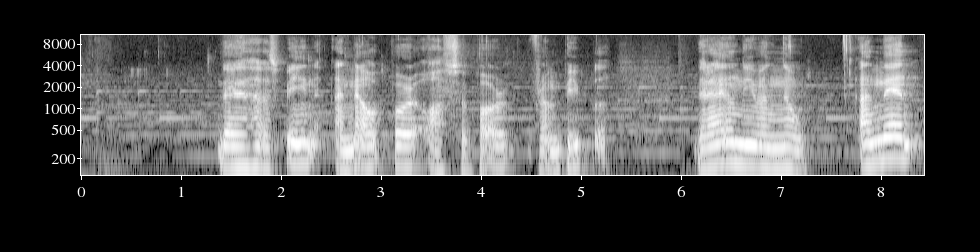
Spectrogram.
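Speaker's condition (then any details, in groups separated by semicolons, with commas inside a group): Motor neurone disease; onset with loosening grip; cannot write or hold a book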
